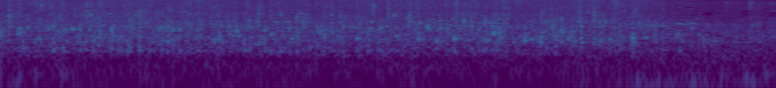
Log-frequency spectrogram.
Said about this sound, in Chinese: 我现在所站的这个位置，大家听到没有？有溪水的声音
